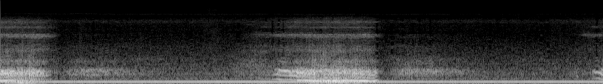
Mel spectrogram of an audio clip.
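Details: Two sleeping girls: two loud rumbling snores about three seconds apart over a steady low hum, roughly 20 breaths a minute; snoring.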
